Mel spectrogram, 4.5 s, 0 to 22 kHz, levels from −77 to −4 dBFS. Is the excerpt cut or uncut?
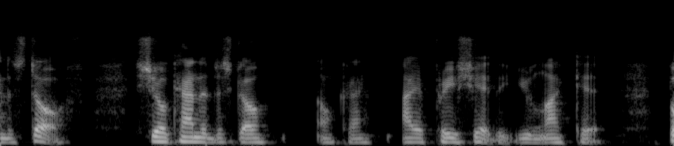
uncut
